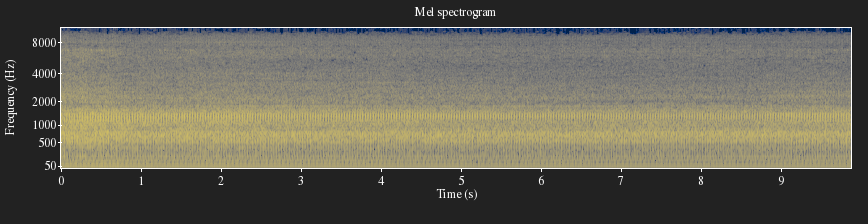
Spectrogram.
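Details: New Holland Agriculture 6500 W generator, previously seized after running low on oil, restarted with fresh gas, valve cover and spark plug refitted; steady, even drone with constant tone, no knocks or surging; normal running.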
